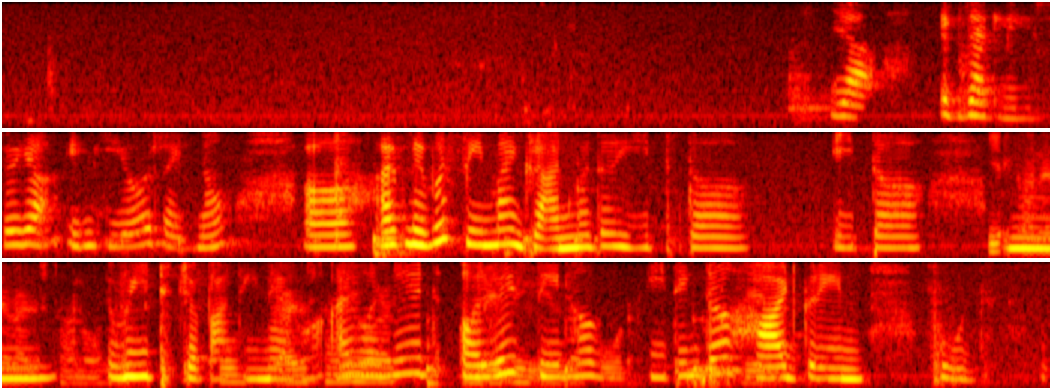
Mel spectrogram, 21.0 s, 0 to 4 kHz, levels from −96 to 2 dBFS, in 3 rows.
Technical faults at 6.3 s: none

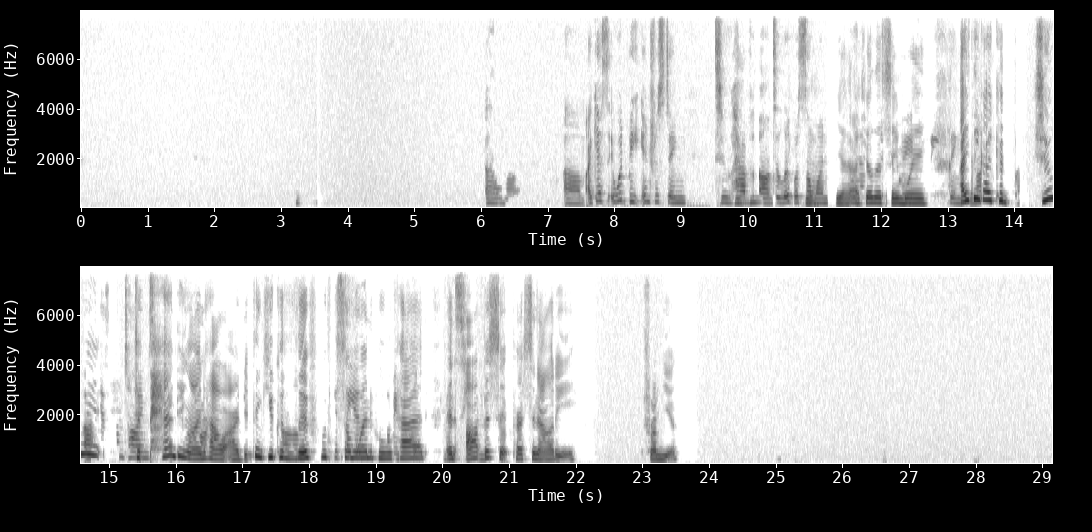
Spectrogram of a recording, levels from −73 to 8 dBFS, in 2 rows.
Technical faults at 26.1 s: none

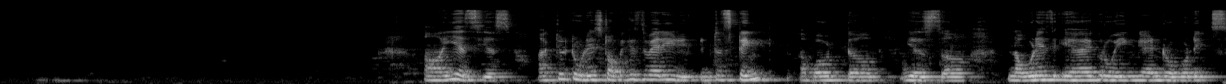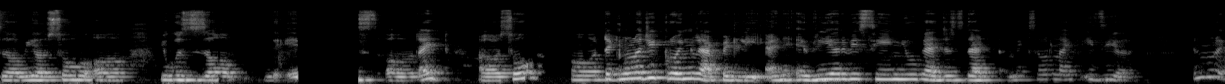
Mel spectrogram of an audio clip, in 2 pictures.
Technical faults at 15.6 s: audio dropout to silence

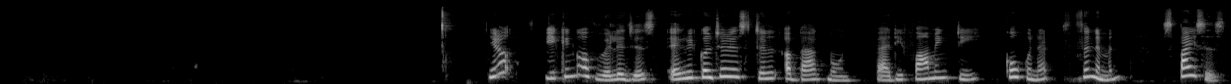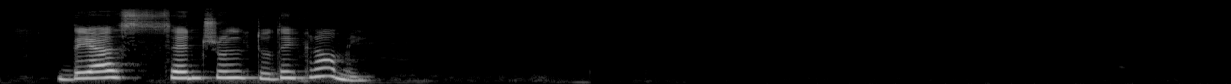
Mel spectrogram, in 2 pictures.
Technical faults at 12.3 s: time-stretched section

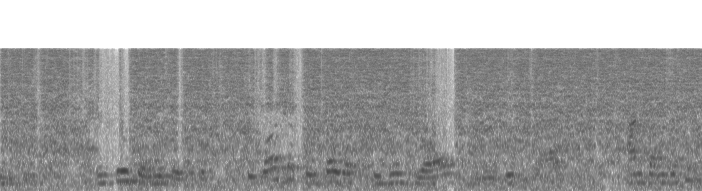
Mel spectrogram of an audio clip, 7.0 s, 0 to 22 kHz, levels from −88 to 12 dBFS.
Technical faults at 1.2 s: echo leak

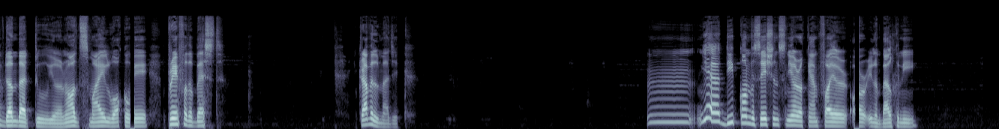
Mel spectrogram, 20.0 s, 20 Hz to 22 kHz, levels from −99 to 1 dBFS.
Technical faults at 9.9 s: underrun with held sample

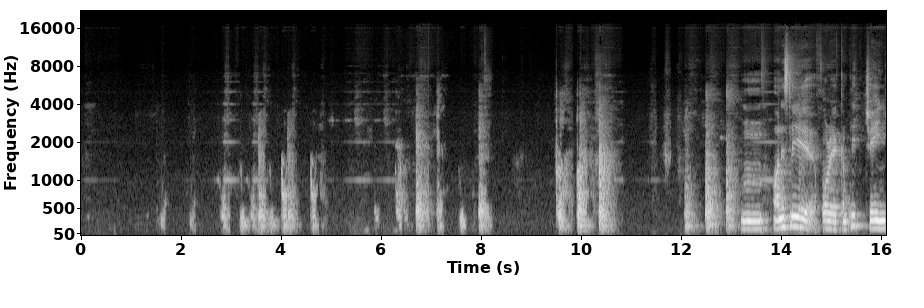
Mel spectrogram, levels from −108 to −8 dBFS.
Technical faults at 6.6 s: doubled audio track

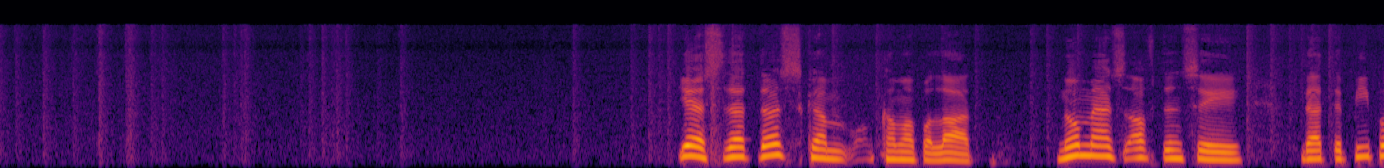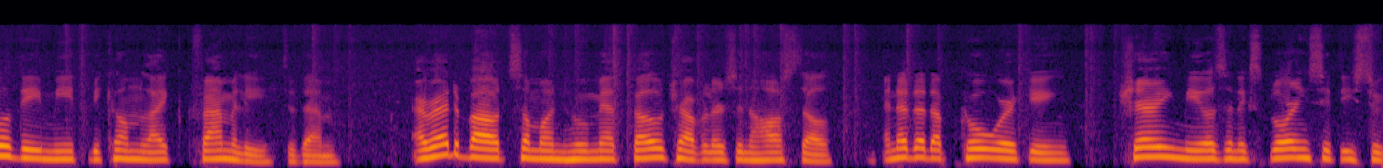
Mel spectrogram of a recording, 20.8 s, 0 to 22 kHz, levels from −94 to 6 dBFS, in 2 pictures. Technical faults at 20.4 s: none

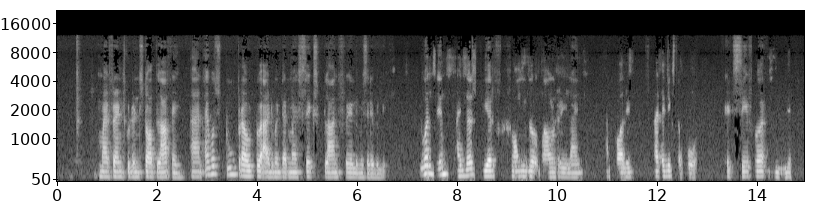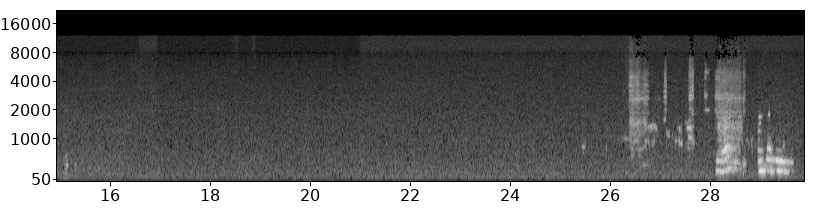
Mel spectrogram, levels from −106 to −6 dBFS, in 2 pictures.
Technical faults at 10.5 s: speech suppressed in double talk; other side's voice leaking through

